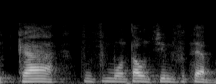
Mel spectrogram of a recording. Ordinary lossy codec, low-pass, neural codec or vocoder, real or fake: AAC, 32 kbps; 7.2 kHz; none; real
